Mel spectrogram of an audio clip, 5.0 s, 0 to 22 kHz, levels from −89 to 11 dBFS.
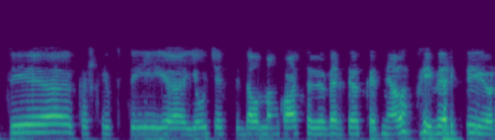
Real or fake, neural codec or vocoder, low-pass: real; none; 5.4 kHz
